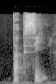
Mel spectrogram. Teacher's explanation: puisque en français nous accentuons les mots sur la fin taxis et du coup notre a est quasiment pas réduit · Avec un accent tonique qui tombe sur le I, puisque c'est un mot d'origine française. Tous les mots qui sont importés de la France vont prendre un accent tonique sur la fin, puisqu'en français, nous accentuons les mots sur la fin. · notre A est quasiment pas réduit, puisque le A est une des seules voyelles qui va très peu se réduire.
